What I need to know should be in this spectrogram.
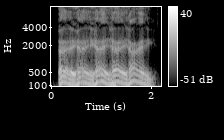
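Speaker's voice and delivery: high mock yell. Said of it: "he would scream to the top of his lungs".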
